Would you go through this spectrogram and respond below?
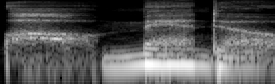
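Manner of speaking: put-on hushed childlike awe. Parent retelling what a kid said on seeing him, imitating a kid's awed under-breath murmur. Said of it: "like under his breath, like he was like in awe".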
